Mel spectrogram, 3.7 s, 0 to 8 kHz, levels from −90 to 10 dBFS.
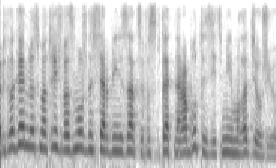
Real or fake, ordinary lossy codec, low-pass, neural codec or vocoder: fake; Opus, 16 kbps; 7.2 kHz; codec, 16 kHz, 0.8 kbps, ZipCodec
